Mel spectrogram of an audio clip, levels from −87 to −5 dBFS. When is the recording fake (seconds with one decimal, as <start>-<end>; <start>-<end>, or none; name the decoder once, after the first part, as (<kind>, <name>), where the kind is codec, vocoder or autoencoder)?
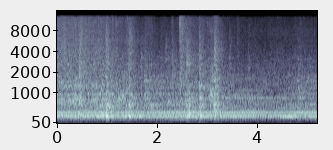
2.0-3.0 (vocoder, BigVGAN v2)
